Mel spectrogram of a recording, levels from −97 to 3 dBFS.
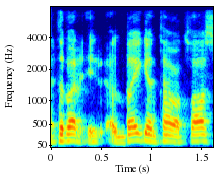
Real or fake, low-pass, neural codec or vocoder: fake; 7.2 kHz; codec, 16 kHz, 8 kbps, FreqCodec, smaller model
